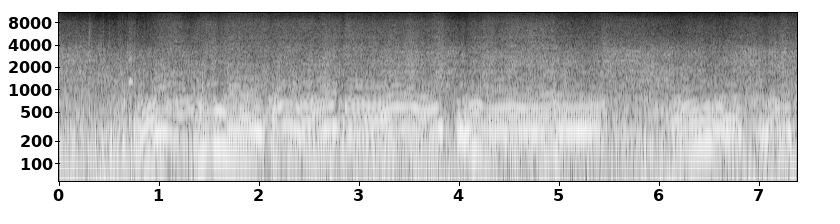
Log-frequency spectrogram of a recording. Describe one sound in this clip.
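A dirt bike engine revs up and down loudly, close by.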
